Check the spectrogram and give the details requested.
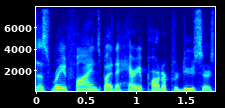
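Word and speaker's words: Ralph Fiennes: I've only heard his name pronounced as Ray Fines by the Harry Potter producers, but he has a brother in acting Joseph.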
